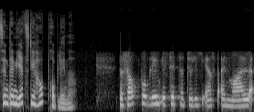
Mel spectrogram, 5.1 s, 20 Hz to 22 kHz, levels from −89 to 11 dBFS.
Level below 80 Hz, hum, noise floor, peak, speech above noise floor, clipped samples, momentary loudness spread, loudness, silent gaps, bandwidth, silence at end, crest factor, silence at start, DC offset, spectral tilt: -66 dBFS; none; -55 dBFS; -4 dBFS; 33 dB; under 0.1%; 9 LU; -24 LUFS; none; 16 kHz; 0 s; 20 dB; 0 s; under 0.1%; -5.5 dB/octave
